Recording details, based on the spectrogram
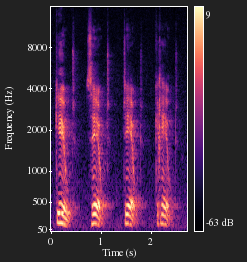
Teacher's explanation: Das waren 3 Laute in einem. Das nennen wir einen Triphthong.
